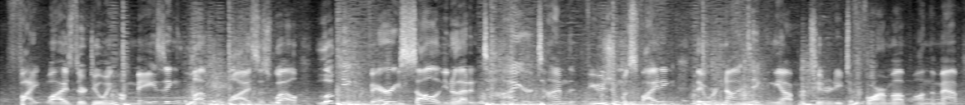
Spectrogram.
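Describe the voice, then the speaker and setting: Male esports caster, fairly high voice, emphatic analytical commentary, loud music behind.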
